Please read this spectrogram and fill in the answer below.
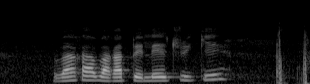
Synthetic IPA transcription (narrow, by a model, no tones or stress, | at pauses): baɣabaɣapʼɪlet͡ʃʼwɪkʼɪ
